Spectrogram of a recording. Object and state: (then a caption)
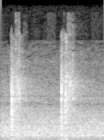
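Hollow-sounding baked bread loaf, cooked through. A freshly baked bread loaf, tipped out of its tin, is tapped on its bottom three times, giving soft, hollow, low thuds. The hollow sound means most of the moisture is out and the loaf is fully cooked all the way through.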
